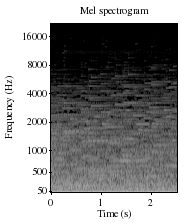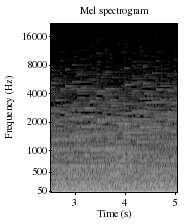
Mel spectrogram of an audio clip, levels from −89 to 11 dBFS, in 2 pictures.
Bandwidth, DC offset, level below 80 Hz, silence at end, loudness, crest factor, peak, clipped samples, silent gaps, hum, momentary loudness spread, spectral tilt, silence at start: 11.5 kHz; 7%; -34 dBFS; 0 s; -29 LUFS; 12 dB; -12 dBFS; under 0.1%; none; none; 1 LU; -7.5 dB/octave; 0 s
